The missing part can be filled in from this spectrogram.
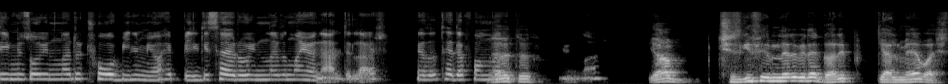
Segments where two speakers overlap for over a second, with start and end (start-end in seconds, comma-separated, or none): none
